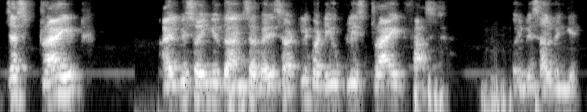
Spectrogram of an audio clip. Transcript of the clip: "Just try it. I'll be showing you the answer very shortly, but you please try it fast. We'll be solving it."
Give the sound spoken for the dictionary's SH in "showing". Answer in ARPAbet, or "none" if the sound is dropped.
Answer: S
